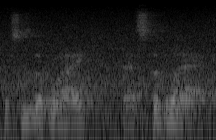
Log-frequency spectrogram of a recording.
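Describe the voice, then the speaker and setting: A man giving casual hands-on commentary as he repairs equipment, halting and muttering while he works. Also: fairly low pitch, flat delivery. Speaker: hobbyist repairer narrating a restoration. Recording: hissy, roomy, distant microphone.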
